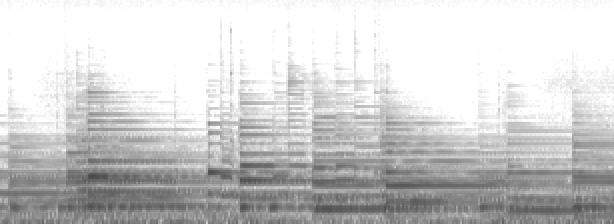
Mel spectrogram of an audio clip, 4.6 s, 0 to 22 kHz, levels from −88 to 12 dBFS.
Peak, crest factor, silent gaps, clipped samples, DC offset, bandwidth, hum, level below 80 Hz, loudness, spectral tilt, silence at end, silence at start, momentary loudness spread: -8 dBFS; 18 dB; none; under 0.1%; under 0.1%; over 20 kHz; none; -44 dBFS; -26 LUFS; -8.5 dB/octave; 0 s; 0 s; 7 LU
